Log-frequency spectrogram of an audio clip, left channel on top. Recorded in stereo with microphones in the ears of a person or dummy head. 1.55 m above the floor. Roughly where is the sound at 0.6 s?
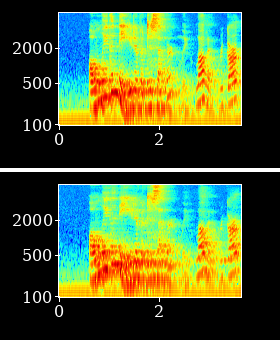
Left.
